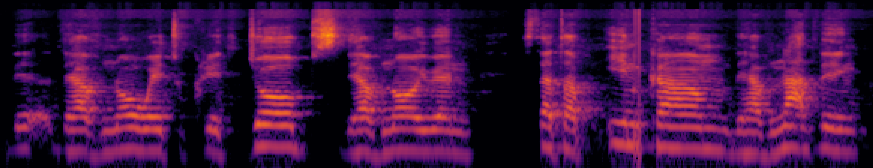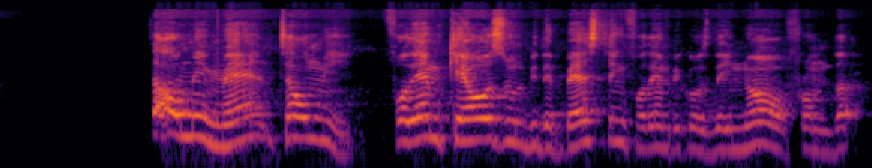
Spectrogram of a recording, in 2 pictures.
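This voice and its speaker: High-pitched man, from Africa, casual vlog, earnest, repetitive, filler-heavy. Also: a little mellow. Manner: earnest, repeats phrases, many filler words. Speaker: YouTuber. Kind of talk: casual opinion vlog, reading viewer comments.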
